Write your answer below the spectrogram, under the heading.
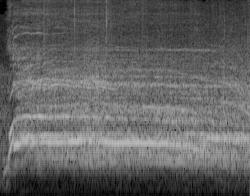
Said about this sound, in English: So if you are an Uptown person, I want you to cheer really loud because we can't let Oakley beat us right now. Ready, go.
